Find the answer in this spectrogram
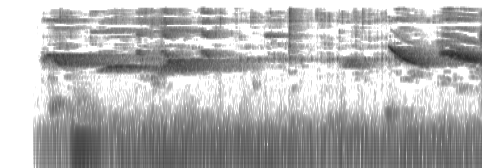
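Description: Green-winged saltator giving clear, rich whistled phrases, sliding up and down, with a sharp rising whistle near the end; faint higher chirps from other birds behind.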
